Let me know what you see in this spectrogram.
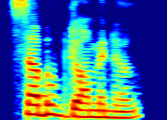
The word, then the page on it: subabdominal: Indian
